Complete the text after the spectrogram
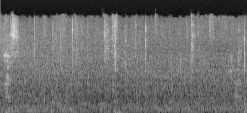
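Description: Footsteps click on pavement outdoors.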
